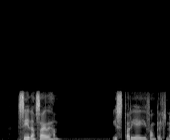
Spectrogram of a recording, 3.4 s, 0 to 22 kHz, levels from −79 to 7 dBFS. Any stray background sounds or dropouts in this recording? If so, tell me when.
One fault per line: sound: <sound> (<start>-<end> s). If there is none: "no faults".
no faults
